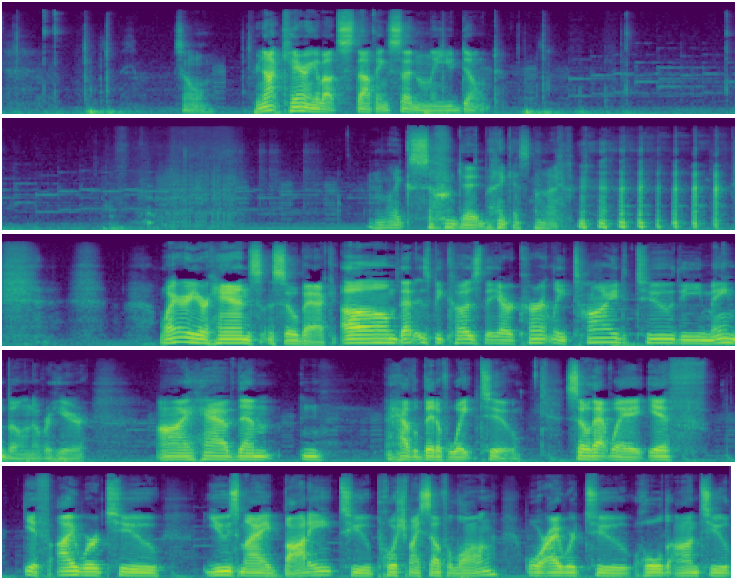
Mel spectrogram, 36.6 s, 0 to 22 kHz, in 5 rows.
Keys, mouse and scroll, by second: 0.4 click, 0.8 space, 3.6 click, 4.2 space, 6.2 space, 21.9 right click.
